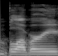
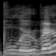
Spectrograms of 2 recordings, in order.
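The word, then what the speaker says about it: Blubrry: up going with is we call it blubbery because it's spelled like b l u b r r y but it is actually I think blueberry um I always no I thought it was blubbery well it's spelled blubbery it's spelled it's called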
